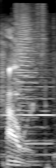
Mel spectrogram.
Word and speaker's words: Coward: Howard His last name is Coward. Coward. Yeah. Like Colin From Washington Coward? State. No, it's spelled coward. Like you're a fucking coward.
